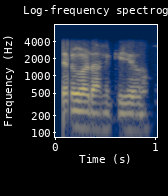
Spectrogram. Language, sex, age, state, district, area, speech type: Telugu, male, 18-30, Telangana, Nalgonda, rural, conversation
